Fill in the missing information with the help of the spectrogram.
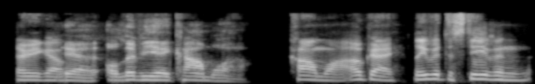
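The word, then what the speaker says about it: Nkamhoua: go leave no the I think the N is silent okay there you go yeah Olivier kamwa Kwa okay leave it to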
